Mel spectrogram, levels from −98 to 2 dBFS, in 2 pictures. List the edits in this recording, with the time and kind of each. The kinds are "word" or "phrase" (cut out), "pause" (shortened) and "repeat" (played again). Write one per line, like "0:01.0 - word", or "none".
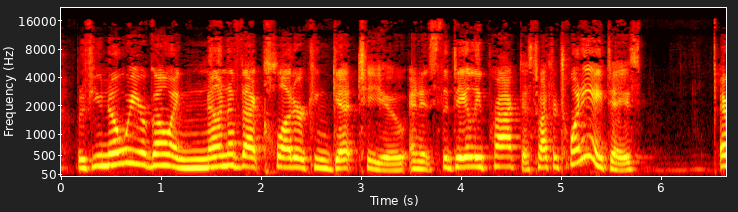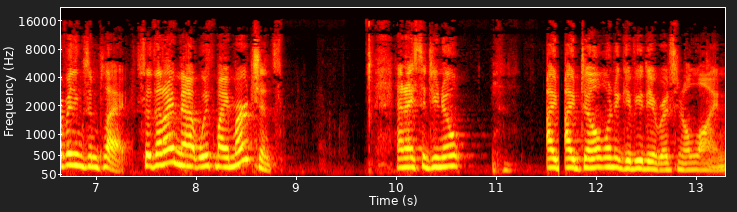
0:07.4 - pause
0:11.6 - repeat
